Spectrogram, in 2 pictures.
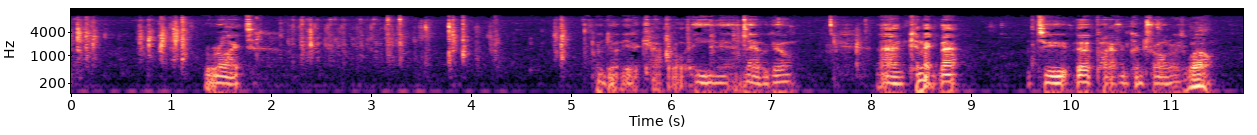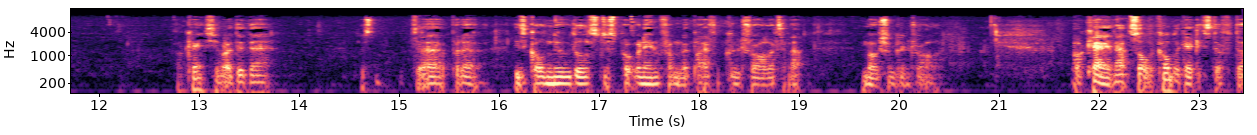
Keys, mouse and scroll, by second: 2.4 Left, 2.6 Left, 2.9 Left, 3.0 Left, 3.3 Left, 9.7-11.5 drag.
